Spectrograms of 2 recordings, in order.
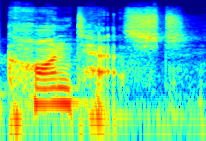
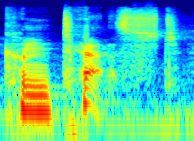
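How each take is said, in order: First: Contest said CON-test, as the noun; weight on the "con" of "contest"; stress on first syllable. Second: Contest said con-TEST, first syllable reduced; stress on second syllable. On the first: Teacher giving another example, CON-test stressed up front. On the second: Teacher switching the stress mark, con-TEST stressed late. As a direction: push the weight onto "test" in "contest". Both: Shown as a demonstration. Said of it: "If we switch the stress mark".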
